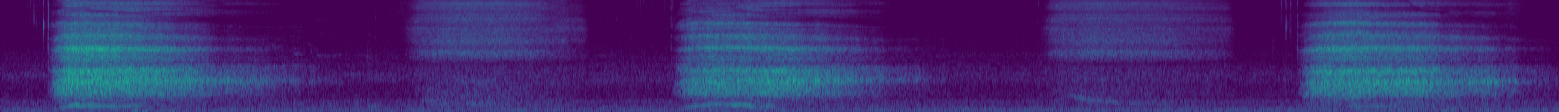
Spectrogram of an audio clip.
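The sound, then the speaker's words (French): Long, breathy exhalations during a perineum breathing exercise: three loud sighing out-breaths, evenly spaced, alternating with quieter in-breaths. “En soufflant, on relâche le périnée, on rentre le nombril, on se grandit et on éloigne les épaules des oreilles. Allez, quelques périnées expirent.”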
